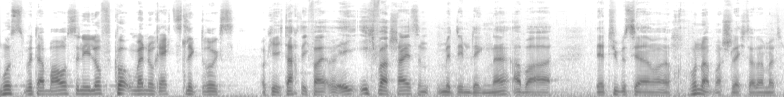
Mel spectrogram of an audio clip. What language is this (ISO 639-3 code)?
deu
